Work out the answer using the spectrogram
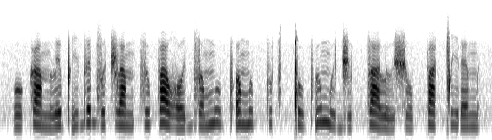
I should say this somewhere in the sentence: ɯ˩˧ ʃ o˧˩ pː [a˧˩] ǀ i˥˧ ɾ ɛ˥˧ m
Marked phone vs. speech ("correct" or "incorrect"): incorrect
